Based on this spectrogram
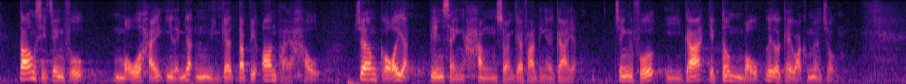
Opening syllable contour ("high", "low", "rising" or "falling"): high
